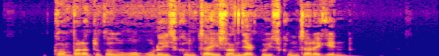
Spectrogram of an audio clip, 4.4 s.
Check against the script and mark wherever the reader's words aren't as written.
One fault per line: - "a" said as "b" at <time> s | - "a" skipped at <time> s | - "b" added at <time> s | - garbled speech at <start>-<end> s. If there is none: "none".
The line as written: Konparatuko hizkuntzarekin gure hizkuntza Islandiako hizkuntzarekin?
- "hizkuntzarekin" said as "dugu" at 1.2 s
